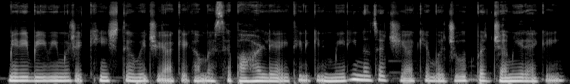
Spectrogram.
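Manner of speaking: usual speaking voice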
